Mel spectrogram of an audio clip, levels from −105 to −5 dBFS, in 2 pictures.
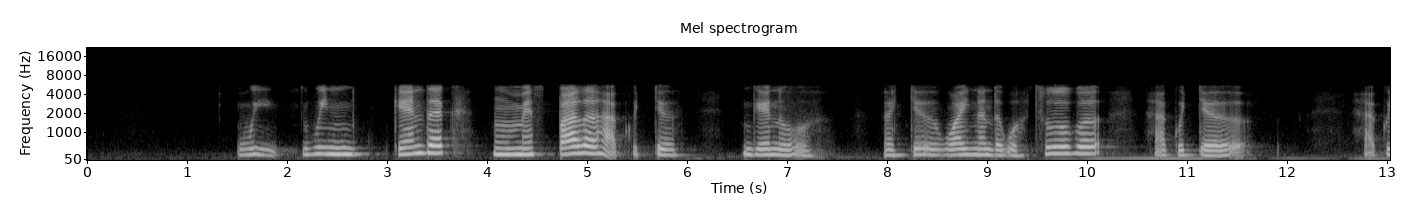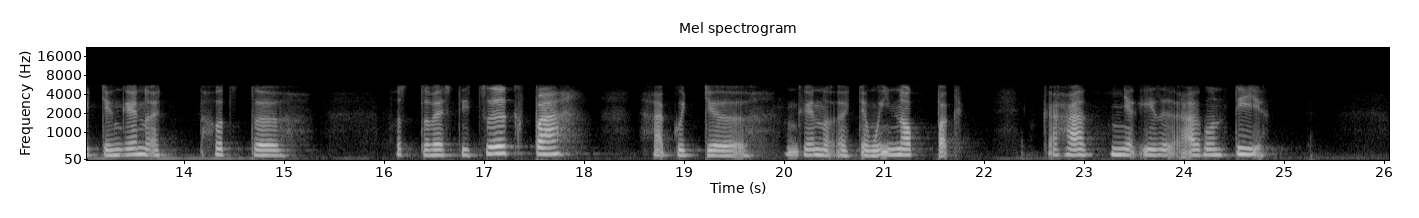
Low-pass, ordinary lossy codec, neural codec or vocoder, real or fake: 5.4 kHz; Opus, 16 kbps; none; real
